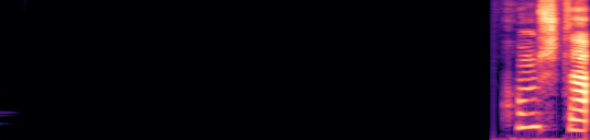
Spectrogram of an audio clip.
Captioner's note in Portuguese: Voz feminina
